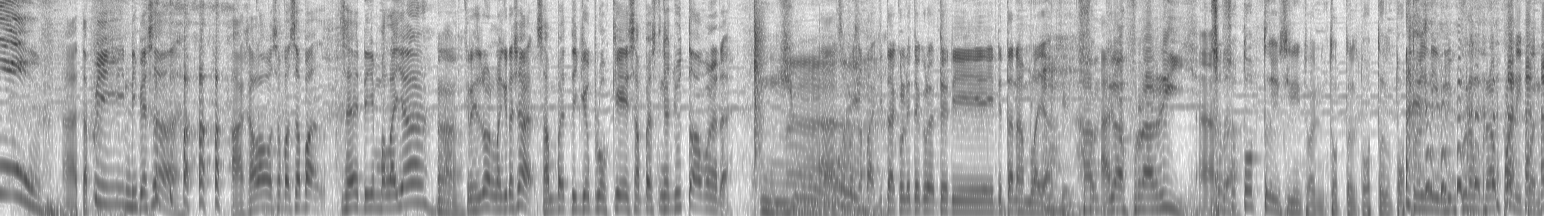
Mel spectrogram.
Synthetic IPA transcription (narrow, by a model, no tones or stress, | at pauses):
a̰t̪apindibias̬aʔa̰kalawsabaʔsabaʔsajadiməlajaəkɾisduanlaɡidaʃaʔsampajt̪iɡapulohkesampajsət̪əŋad͡ʒut̪apunada̰ | usabaʔsabaʔkit̪akolɛk̚t̪əkolɛk̚t̪ədidit̪anahməlaja̰kḛsəɡafɾaɾia̰sosot̪ot̪əldisinit̪uant̪ot̪əlt̪ot̪əlt̪ot̪əlnibəlimkuɾaŋbəɾapanit̪uan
